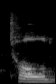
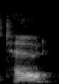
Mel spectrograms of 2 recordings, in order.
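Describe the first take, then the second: First: Said in the usual way. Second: "toad" for told, the L swallowed into a long o; East Kentucky pronunciation. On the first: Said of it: "like, the "o," like". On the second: Shown as a demonstration. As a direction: say "toad" with no L, just a drawn-out o. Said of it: "becomes "toad".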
